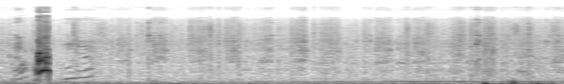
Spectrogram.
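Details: Old Border Collie cross teased by a squirrel gives one sharp, loud bark near the start, then falls quiet; low rumbling background noise and faint soft sounds fill the rest.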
